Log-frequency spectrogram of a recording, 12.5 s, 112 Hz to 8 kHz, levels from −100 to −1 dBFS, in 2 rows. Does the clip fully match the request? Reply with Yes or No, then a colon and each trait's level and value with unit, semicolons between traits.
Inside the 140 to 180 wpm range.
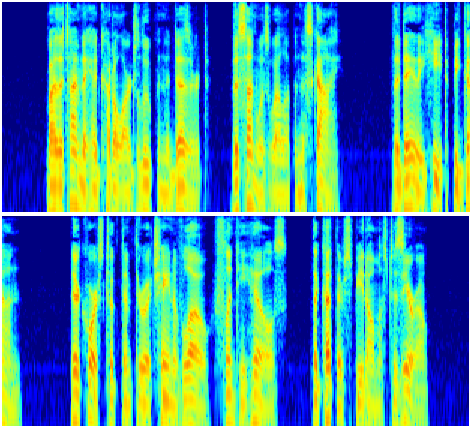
No: average, 200 wpm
